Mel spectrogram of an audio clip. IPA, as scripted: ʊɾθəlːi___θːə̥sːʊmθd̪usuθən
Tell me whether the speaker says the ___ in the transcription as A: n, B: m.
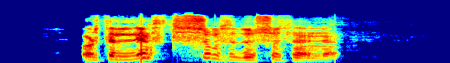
B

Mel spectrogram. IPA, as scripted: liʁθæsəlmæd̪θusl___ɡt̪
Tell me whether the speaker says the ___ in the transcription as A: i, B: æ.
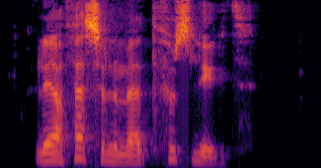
A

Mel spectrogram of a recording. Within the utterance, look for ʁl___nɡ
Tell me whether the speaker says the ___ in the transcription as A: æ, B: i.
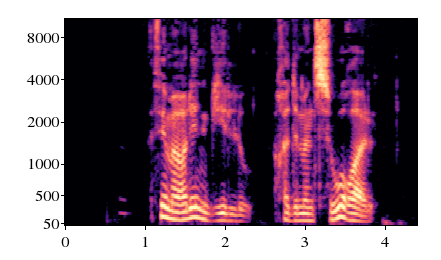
B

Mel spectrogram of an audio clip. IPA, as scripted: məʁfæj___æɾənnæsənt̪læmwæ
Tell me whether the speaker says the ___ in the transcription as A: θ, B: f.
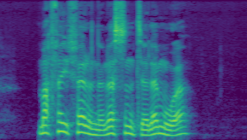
B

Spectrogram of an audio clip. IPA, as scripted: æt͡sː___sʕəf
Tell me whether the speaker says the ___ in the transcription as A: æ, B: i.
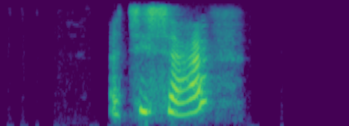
B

